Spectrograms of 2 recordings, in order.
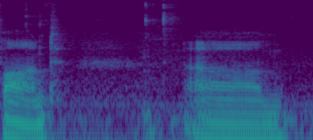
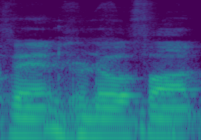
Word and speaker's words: Fant: Noah Fant. Your lock is his last name wrong. Fant. Fanta. However, you want to you say it very pretentiously, like yes, Noah Fant. Mr. Font.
